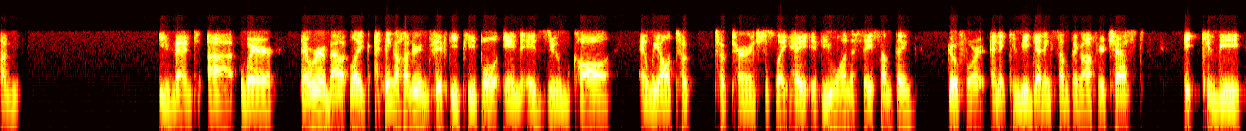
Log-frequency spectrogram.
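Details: Self-identified person who stutters; the speaker says listeners can hear the stuttering in their pauses and repetitions. Finding: stuttering.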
